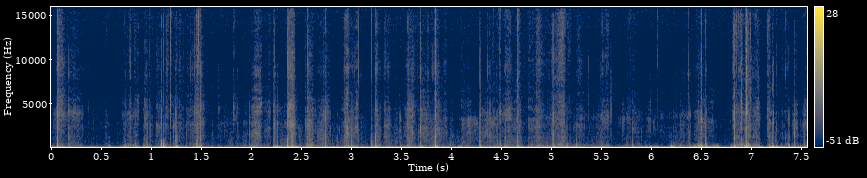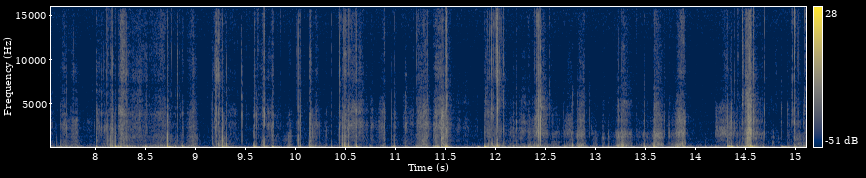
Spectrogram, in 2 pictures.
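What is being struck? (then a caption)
Waxed cotton food wrap. A yellow animal-print beeswax-coated cotton food wrap is handled close to the mic as fingertips and nails pinch, fold and crinkle the sticky fabric. Dense, continuous crinkles, sharp crackles and scratchy, tearing-like peels sound over a heavy low-end rumble of handling, with short, dry bursts and no ringing.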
